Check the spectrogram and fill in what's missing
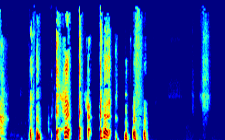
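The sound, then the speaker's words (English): A voice imitates a small child's cough: a quick, rapid series of about ten short, raspy coughs over two seconds, loud, then a brief faint sniff after a pause. “Whenever I'm at the grocery store and, like, you know, there's kids sniffling and like doing that little kid cough, you know, I step back.”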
